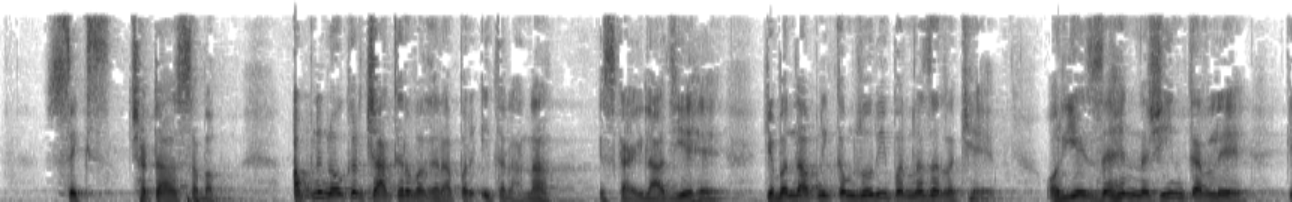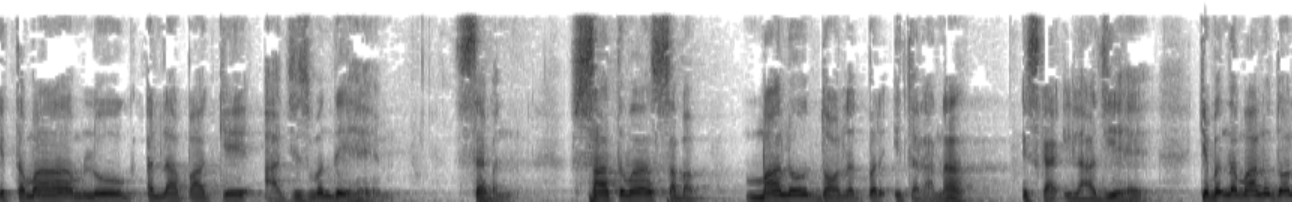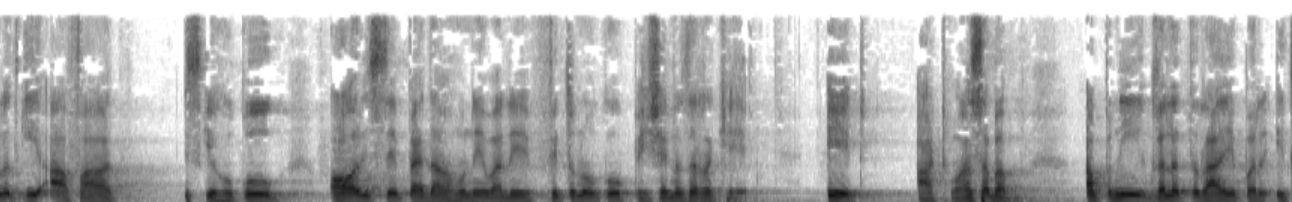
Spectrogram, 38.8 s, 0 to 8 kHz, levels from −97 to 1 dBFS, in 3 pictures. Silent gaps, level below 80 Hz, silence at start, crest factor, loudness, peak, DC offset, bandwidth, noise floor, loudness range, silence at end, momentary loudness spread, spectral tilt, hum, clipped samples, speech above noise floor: none; -42 dBFS; 0.5 s; 16 dB; -16 LUFS; 0 dBFS; under 0.1%; 7.6 kHz; -50 dBFS; 4 LU; 0.05 s; 12 LU; -5.5 dB/octave; none; under 0.1%; 35 dB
